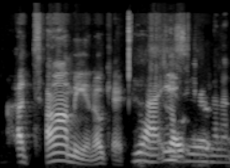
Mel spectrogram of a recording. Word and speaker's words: Hatamian: How do you pronounce it, please? It's Hatamian. Hatamian, okay.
